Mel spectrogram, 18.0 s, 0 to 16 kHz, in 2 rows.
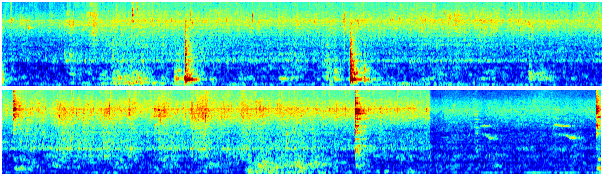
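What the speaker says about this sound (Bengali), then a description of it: "এরপর দিয়ে দিচ্ছি কেটে রাখা এরকম 3টা পেঁয়াজ। পেঁয়াজটাকে ভেজে নেব।" Three sliced onions frying in oil for a home-style chicken biryani: a continuous soft sizzle and bubbling, with a few sharp clinks of a spoon against the pan spread through it.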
